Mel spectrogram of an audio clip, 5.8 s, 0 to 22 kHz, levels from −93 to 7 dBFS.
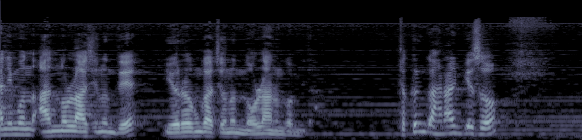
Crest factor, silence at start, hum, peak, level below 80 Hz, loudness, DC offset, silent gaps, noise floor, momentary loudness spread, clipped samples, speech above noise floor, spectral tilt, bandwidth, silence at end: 22 dB; 0 s; none; -10 dBFS; -82 dBFS; -31 LUFS; under 0.1%; none; -61 dBFS; 16 LU; under 0.1%; 30 dB; -4 dB/octave; 13 kHz; 0.4 s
